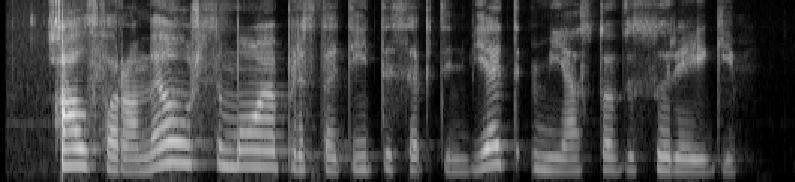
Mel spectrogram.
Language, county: Lithuanian, Klaipėda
